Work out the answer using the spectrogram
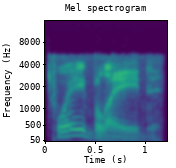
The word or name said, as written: twayblade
